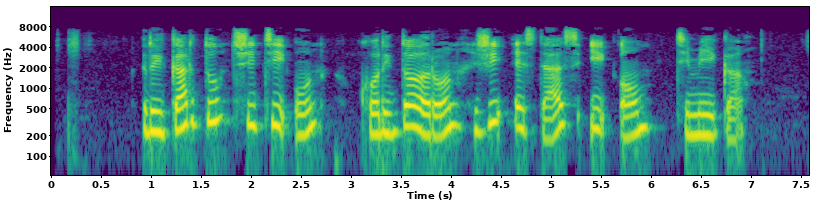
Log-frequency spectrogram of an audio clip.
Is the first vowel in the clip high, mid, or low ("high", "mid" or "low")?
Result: high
